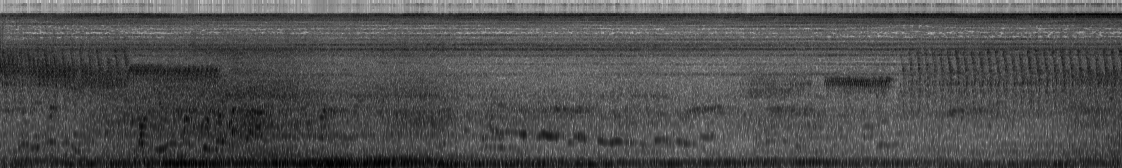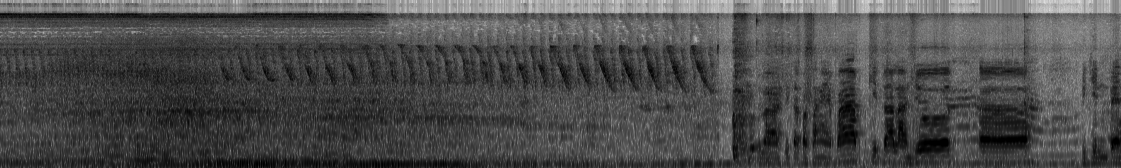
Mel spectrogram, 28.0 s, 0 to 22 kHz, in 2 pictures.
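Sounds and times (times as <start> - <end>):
high rhythmic chirping: 0.0 - 23.0
torch flame hissing: 3.3 - 11.0.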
